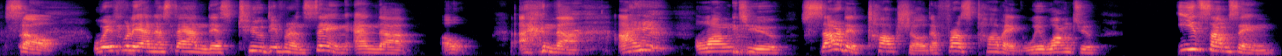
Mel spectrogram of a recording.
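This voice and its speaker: A young man with a Chinese accent hosts a casual talk show in English, his voice sitting a little high. He talks in a halting way, stopping to search for words and gesturing as he goes. He sits at a table in a small room. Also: expressive, fairly bright tone. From China. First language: Mandarin. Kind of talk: casual chat.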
